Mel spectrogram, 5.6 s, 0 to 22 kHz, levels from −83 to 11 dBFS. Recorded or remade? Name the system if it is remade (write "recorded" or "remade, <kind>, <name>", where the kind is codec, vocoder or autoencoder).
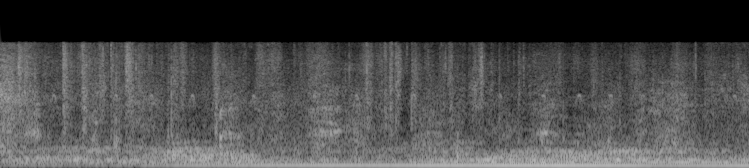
recorded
